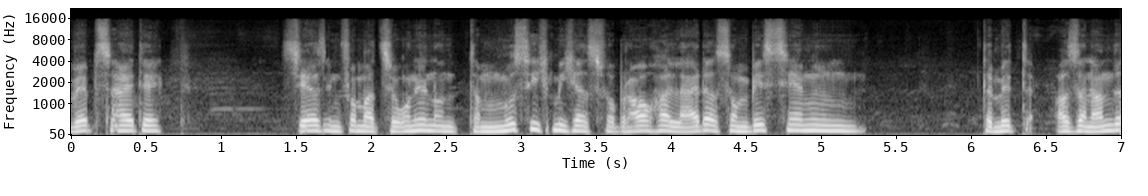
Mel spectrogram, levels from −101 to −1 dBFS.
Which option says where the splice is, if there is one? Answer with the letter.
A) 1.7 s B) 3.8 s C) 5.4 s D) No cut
A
